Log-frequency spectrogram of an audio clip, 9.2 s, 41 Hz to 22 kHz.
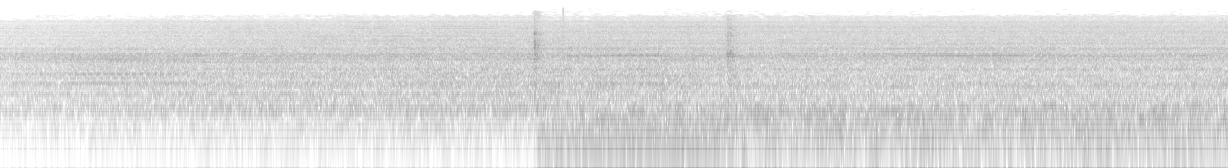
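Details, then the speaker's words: Home oil burner, running about 15 years, in basement: steady whirring rumble getting louder and rougher a few seconds in; bearings wearing out, to be replaced with a used lower-hour unit. "It has been running something like maybe 15 years. And it's starting to lose the bearings from somewhere. So we need to change it."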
